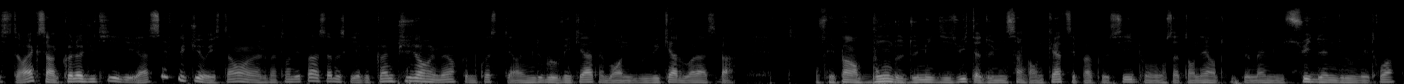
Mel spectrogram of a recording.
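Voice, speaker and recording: Male gaming vlogger, low mellow voice, loose rambling delivery. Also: fairly quick, no echo. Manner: rambling, many fillers and restarts. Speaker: gaming YouTuber. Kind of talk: casual gaming commentary.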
